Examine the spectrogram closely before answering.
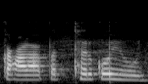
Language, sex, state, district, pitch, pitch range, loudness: Rajasthani, female, Rajasthan, Nagaur, 230 Hz, 220-245 Hz, -17 LUFS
